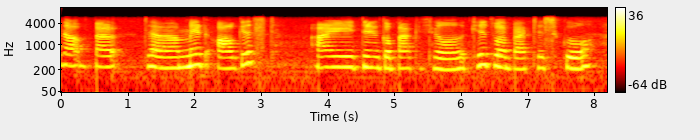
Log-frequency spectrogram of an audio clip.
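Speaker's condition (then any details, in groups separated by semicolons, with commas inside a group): Ataxia; affects mouth and tongue coordination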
